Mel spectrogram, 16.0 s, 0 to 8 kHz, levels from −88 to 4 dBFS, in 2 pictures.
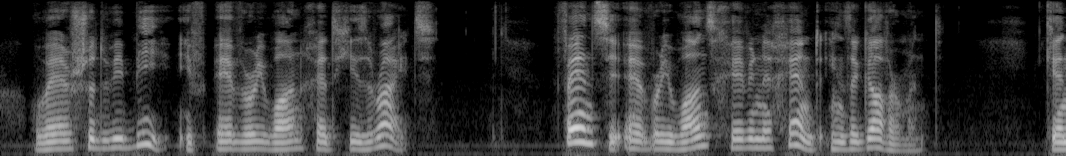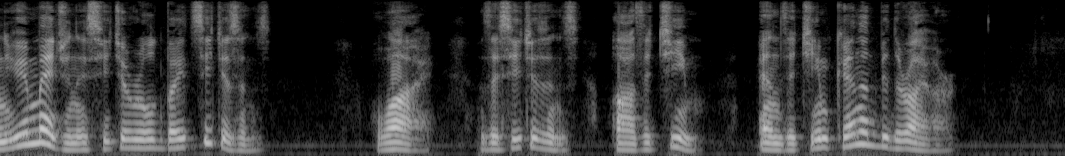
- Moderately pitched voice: Yes, medium, 145 Hz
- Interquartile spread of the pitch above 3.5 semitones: Yes, average, 4.7 semitones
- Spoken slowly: No, average, 150 wpm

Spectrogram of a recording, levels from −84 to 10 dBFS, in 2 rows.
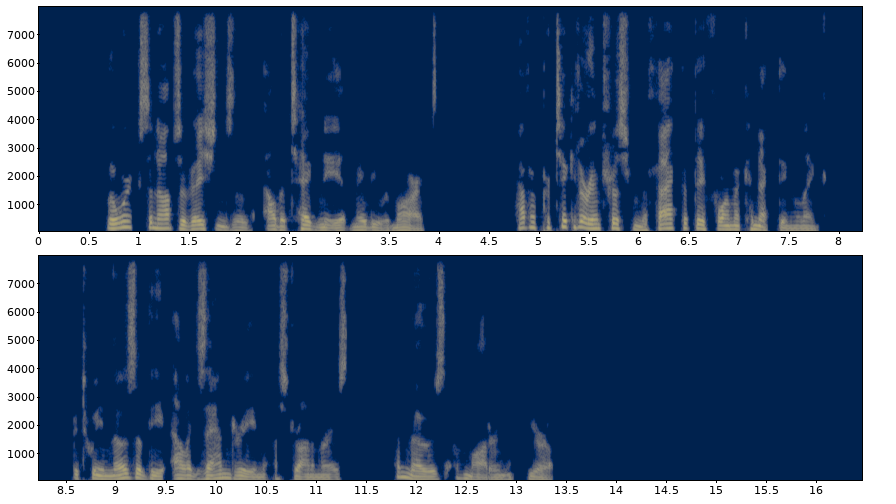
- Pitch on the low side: Yes, low, 110 Hz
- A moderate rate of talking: No, slow, 125 wpm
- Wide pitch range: Yes, wide, 7.8 semitones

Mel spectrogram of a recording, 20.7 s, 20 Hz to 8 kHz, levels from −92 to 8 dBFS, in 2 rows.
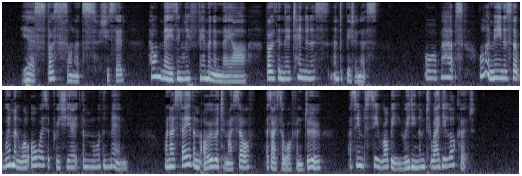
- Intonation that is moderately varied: Yes, average, 3.9 semitones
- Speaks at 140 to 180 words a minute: Yes, average, 160 wpm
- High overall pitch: Yes, high, 200 Hz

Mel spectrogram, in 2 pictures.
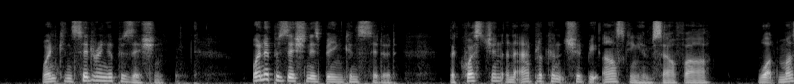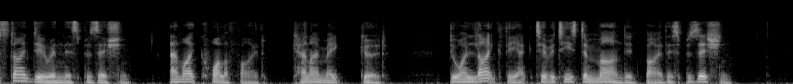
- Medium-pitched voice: No, low, 110 Hz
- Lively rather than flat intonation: Yes, wide, 8.1 semitones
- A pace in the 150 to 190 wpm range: Yes, average, 160 wpm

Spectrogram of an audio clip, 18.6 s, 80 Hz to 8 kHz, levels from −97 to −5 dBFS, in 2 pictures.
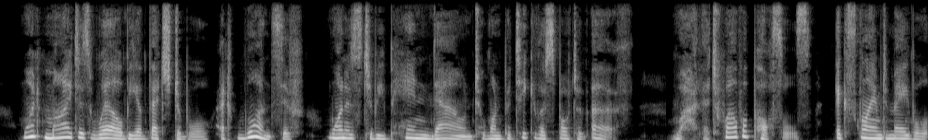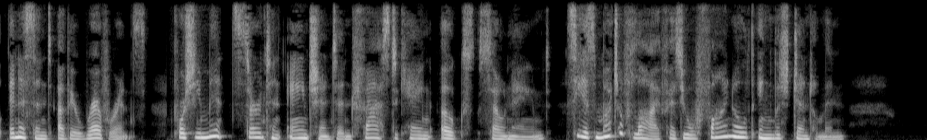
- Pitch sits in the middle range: No, high, 200 Hz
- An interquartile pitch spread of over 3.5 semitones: Yes, average, 5.2 semitones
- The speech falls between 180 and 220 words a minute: No, average, 170 wpm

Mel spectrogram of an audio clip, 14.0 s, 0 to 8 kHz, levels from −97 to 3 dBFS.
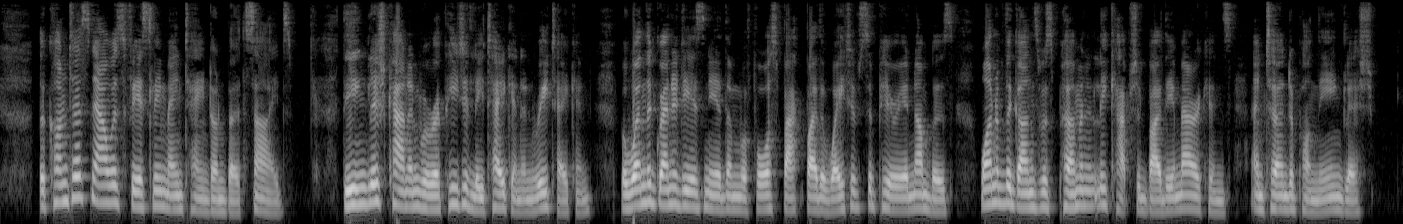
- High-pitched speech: No, medium, 140 Hz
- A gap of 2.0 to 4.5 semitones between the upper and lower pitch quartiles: No, average, 4.9 semitones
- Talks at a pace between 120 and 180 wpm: No, average, 200 wpm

